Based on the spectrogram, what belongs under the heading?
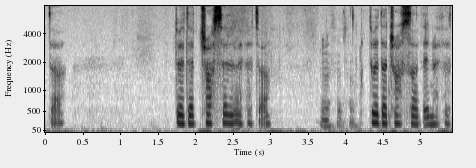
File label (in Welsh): "trosedd" Welsh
